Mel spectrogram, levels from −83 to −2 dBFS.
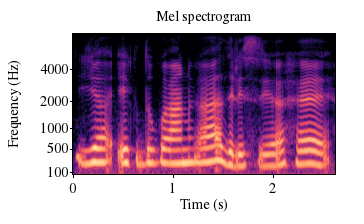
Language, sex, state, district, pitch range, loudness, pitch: Hindi, female, Jharkhand, Palamu, 225-255 Hz, -14 LUFS, 250 Hz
